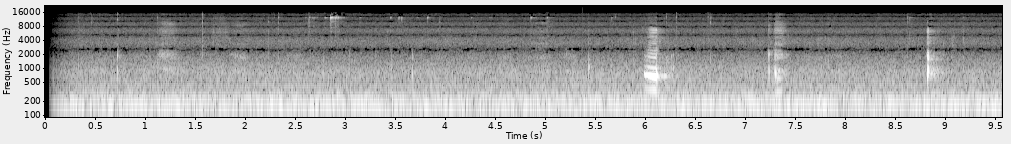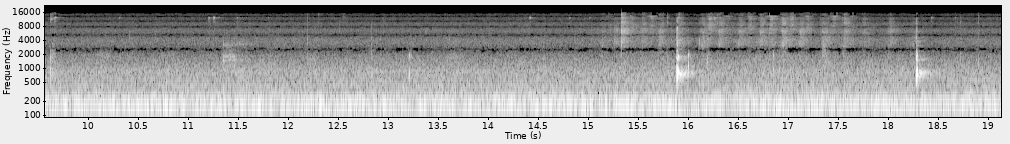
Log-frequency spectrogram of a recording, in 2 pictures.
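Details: An almost 5-month-old baby hiccuping while sitting in a Bumbo seat: about five brief, sharp hiccups at uneven intervals over a steady background hum.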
